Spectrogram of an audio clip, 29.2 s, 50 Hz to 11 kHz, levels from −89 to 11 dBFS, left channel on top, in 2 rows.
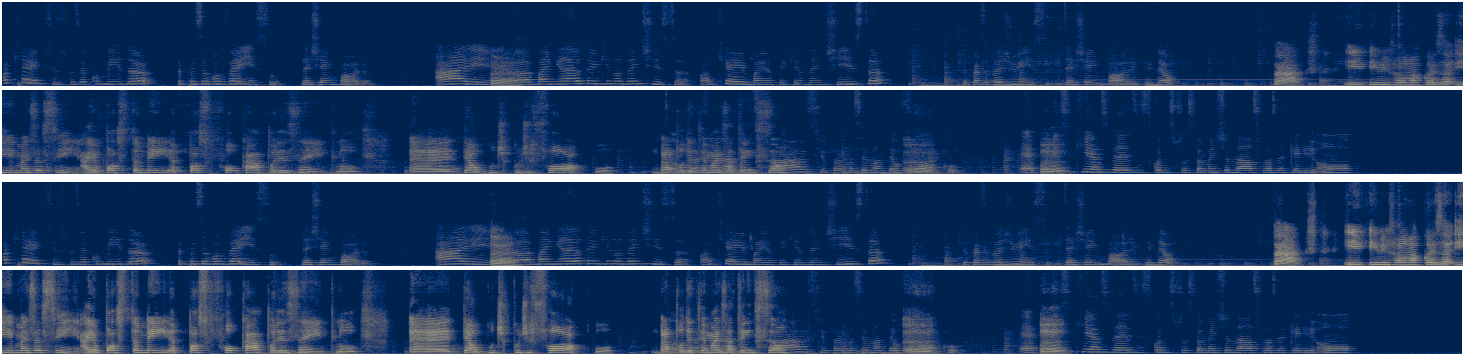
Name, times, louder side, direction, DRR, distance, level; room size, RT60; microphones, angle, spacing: voice 1, 0.1-1.5 1.9-3.7 4.3-8.8 9.7-11.7 21.1-22.7 22.9-24.2 24.8-28.1, left 1 dB, 10° left, 0.6 m, -45 dB
sound 1, 9.1-25.0, equal, 35° left, 0.8 m, -49 dB
voice 2, 12.7-13.1 13.4-20.7 21.2-22.5 23.6-24.0 25.0-25.3, right 7 dB, 75° right, 0.4 m, -30 dB
5.1 x 2.2 x 2.2 m
head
